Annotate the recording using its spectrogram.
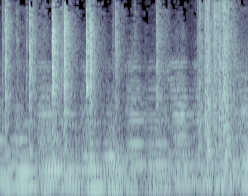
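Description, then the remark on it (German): Keys of an old Triumph typewriter, slightly sticking, clack in an uneven sequence, several sharp strikes, some sounding a little stiff, over a low background hum. “Die hat auch ihre Jahre hinter sich. Hier hakt auch ein bisschen.”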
